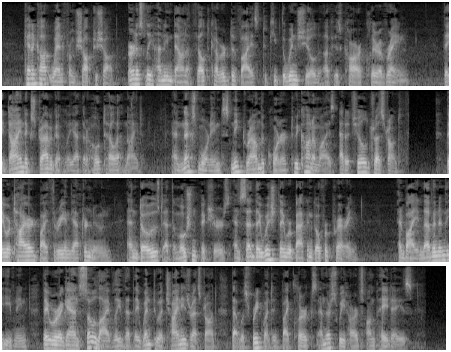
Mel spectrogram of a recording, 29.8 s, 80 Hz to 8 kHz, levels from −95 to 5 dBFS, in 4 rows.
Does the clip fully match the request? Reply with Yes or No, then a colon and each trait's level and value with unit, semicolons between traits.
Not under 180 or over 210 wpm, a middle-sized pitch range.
Yes: average, 195 wpm; average, 4.8 semitones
